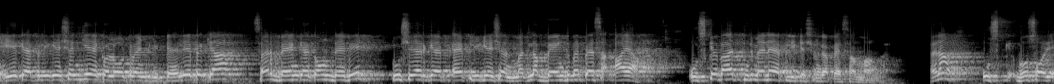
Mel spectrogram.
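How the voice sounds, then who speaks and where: A male accounts teacher giving a patient classroom lecture. He asks questions and answers them himself, and slows to dictate word by word. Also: high voice. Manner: patient, calls students "my child". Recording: echoey room with long reverb.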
